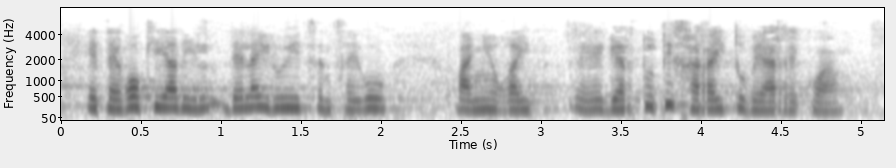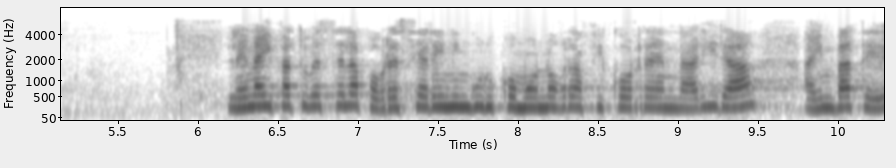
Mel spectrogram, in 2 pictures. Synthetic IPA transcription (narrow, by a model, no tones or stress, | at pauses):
e̞t̪ae̞ɣ̞o̞kiad̪e̞laiɾuðit͡se̞nt͡sajɣ̞ubaɲo̞ɣe̞ɾt̪ut̪ikʝarajt̪uβe̞are̞ko̞a | le̞ːnajpat̪uβe̞salapo̞β̞ɾe̞siaɾe̞niŋɡuɾuko̞mo̞no̞ɣ̞ɾafiko̞re̞naɾiɾaːjmbat̪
